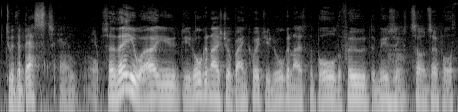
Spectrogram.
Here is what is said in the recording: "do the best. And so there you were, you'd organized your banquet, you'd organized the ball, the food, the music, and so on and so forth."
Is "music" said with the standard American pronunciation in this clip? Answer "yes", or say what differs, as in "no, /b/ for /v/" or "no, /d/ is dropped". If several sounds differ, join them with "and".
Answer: yes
